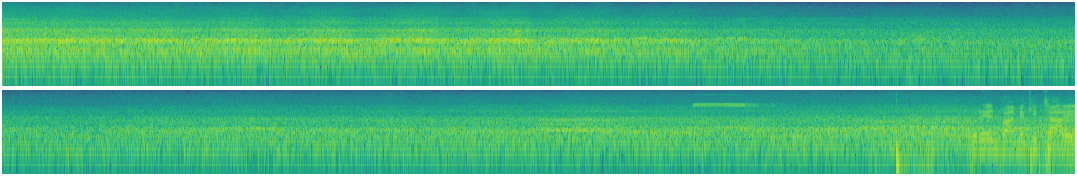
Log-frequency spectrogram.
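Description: A large stadium crowd roars and chants steadily, louder at first and then easing off.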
